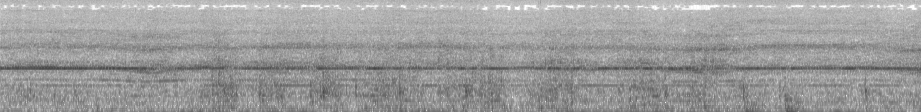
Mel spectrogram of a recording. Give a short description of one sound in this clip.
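A cordless vacuum cleaner whirs steadily with a high motor whine.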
